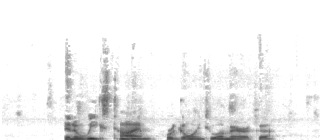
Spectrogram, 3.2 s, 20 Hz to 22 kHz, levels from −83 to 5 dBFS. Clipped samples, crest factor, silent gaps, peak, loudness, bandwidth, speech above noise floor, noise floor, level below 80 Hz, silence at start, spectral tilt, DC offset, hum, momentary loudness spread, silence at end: under 0.1%; 20 dB; none; -6 dBFS; -25 LUFS; 15 kHz; 36 dB; -60 dBFS; -64 dBFS; 0.65 s; -4.5 dB/octave; under 0.1%; none; 8 LU; 0.45 s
